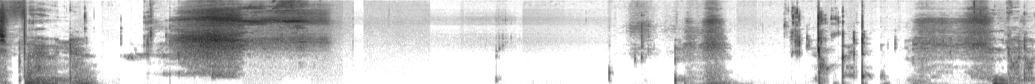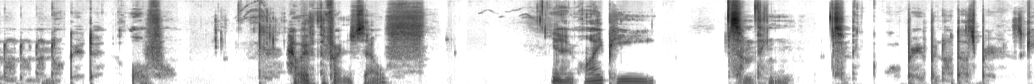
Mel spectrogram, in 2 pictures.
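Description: A man whispers softly and closely into a microphone, with pauses.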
